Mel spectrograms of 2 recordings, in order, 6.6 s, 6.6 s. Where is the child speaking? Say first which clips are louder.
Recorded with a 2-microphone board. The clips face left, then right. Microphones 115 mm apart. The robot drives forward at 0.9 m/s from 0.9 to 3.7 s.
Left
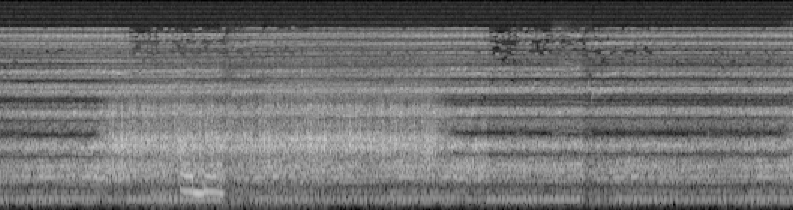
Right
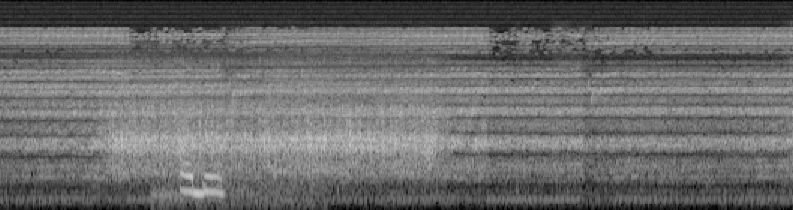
Even; 10° right (ahead or behind); by 2.8 s 5° right (ahead or behind).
